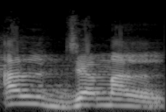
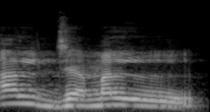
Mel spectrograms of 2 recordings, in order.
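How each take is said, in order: First: The final consonant is single at the stop. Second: The final consonant is doubled at the stop. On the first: "Seharusnya al-jamal. Itu kan biasa" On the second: "Tasdid, berhenti dengan tasdid"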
